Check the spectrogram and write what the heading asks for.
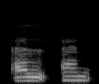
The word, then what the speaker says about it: ln: it is denoted by Ln X it is read as Ln X it is not i n it is read as l n e l is pronounced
